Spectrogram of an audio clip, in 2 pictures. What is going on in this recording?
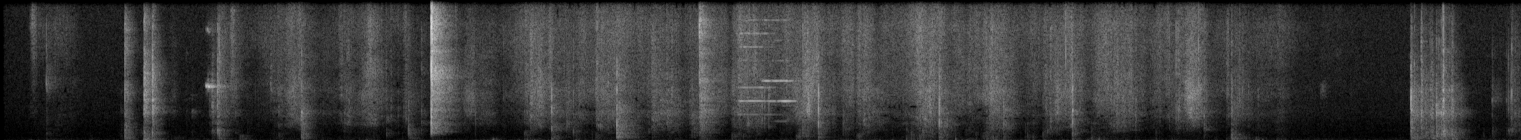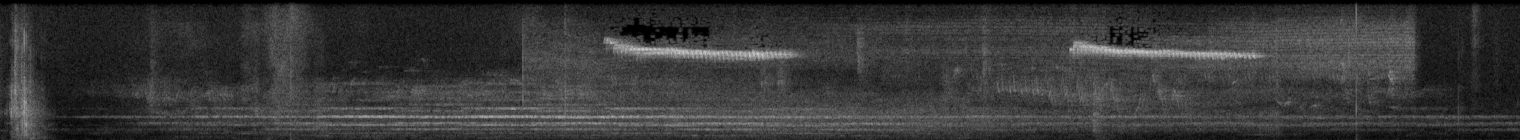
I opened the door entered the kitchen turned on the lamp the washing machine finished and beeped , then opened the window hearing the fire truck siren and birds’ sound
